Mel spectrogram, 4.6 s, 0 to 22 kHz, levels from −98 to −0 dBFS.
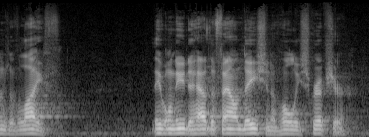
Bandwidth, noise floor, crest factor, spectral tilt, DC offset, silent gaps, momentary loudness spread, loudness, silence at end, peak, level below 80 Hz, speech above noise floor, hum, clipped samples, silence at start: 16.5 kHz; -62 dBFS; 18 dB; -5.5 dB/octave; under 0.1%; none; 13 LU; -27 LUFS; 0.25 s; -10 dBFS; -66 dBFS; 35 dB; none; under 0.1%; 0 s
